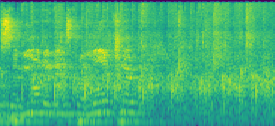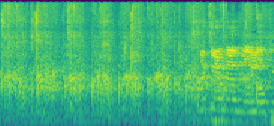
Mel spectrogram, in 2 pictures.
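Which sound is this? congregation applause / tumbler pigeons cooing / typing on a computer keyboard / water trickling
congregation applause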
